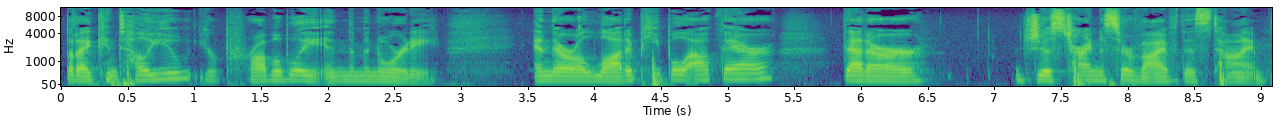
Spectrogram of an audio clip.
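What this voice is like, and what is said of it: Emotional, strained voice. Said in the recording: “the change in my voice, something that I'm a little bit emotional about”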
